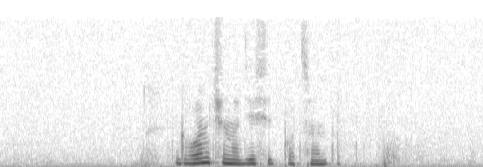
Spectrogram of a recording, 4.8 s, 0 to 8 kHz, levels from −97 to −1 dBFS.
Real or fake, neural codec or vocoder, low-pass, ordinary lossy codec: fake; vocoder, 44.1 kHz, 128 mel bands every 512 samples, BigVGAN v2; 7.2 kHz; MP3, 32 kbps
